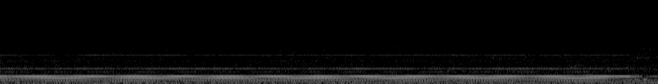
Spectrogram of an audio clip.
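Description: Pipe organ holding a long sustained chord of pure, flute-like tones, its loudness wavering gently about once a second. This is the final held chord of the prelude.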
